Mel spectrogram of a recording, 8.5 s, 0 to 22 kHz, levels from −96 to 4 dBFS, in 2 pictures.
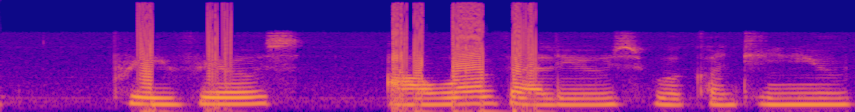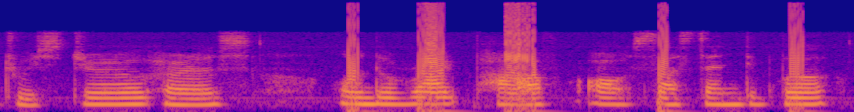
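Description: Integer overflow hits this speech at 0.69 to 1.15 s, 1.96 to 2.68 s, 6.01 to 6.95 s, 7.57 to 7.61 s and 8.22 to 8.29 s. Peaks driven about 1 to 6 dB past the integer limit wrap to the opposite sign instead of clamping, producing harsh, violent cracks.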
